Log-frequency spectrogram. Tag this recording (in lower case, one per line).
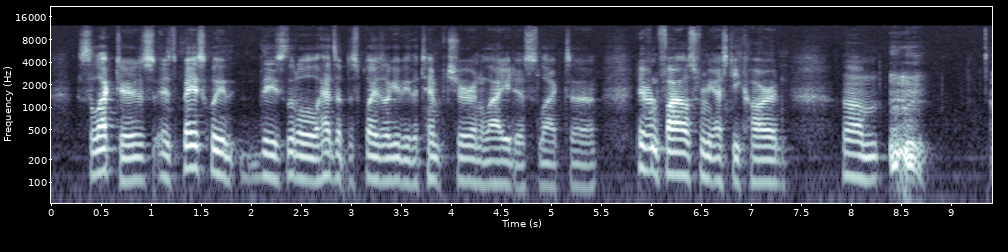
speech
